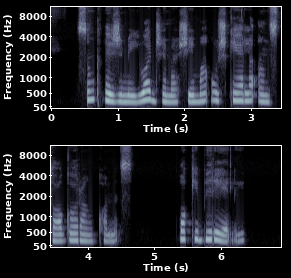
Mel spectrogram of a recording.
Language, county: Lithuanian, Šiauliai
